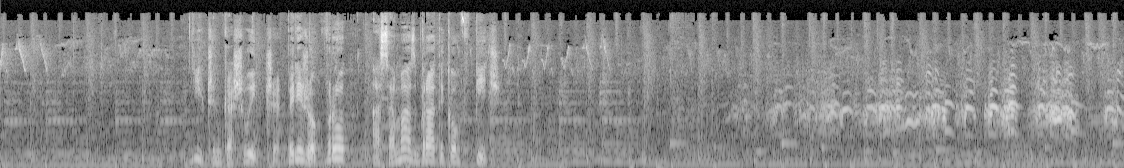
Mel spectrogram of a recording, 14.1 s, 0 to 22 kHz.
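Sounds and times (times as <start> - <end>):
speech: 2.4 - 6.4
flock of geese honking while flying: 9.1 - 14.0.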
